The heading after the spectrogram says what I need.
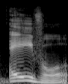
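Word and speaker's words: avó: And unexpectedly, Avo, pronounced Avor, means grandmother.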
